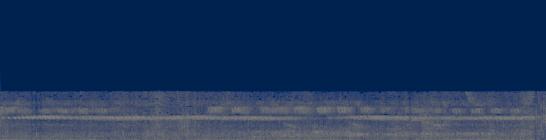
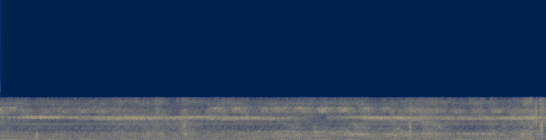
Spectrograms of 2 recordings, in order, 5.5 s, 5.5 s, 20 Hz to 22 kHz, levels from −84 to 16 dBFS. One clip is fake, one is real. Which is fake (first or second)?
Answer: second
